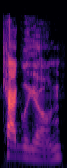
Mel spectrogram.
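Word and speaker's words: Caglianone: name is it's spelled caglia yeah but it's pronounced caglion and uh he by the way as we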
